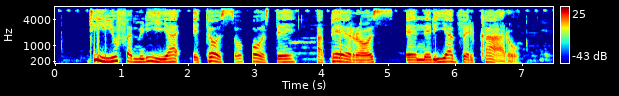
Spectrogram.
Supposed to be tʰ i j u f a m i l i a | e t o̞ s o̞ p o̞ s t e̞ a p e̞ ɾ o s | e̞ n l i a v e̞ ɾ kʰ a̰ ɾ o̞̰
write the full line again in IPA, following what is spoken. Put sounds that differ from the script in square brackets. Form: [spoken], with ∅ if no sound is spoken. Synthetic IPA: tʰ i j u f a m i l i a | e t o̞ s o̞ p o̞ s t e̞ a p e̞ ɾ o s | e̞ n l i a v e̞ ɾ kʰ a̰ ɾ o̞̰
